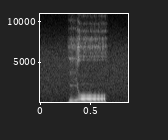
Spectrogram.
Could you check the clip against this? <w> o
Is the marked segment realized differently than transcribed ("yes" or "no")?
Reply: yes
